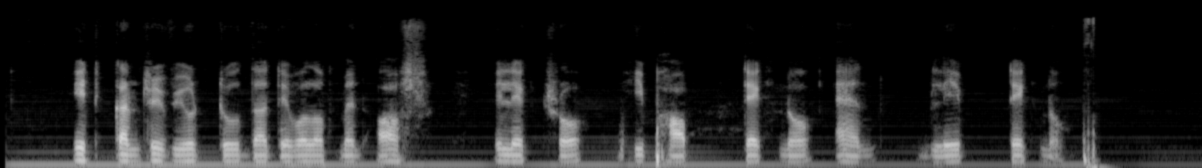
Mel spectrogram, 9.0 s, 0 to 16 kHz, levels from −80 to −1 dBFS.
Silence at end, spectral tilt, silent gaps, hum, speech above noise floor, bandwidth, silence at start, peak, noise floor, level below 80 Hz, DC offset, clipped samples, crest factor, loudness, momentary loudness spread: 0.7 s; -7 dB/octave; none; 50 Hz at -40 dBFS; 35 dB; 11.5 kHz; 0.05 s; 0 dBFS; -59 dBFS; -40 dBFS; under 0.1%; under 0.1%; 24 dB; -24 LUFS; 13 LU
